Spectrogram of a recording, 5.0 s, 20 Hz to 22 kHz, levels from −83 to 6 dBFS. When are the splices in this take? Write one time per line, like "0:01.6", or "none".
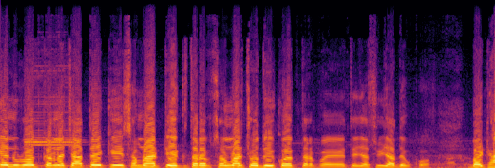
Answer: none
